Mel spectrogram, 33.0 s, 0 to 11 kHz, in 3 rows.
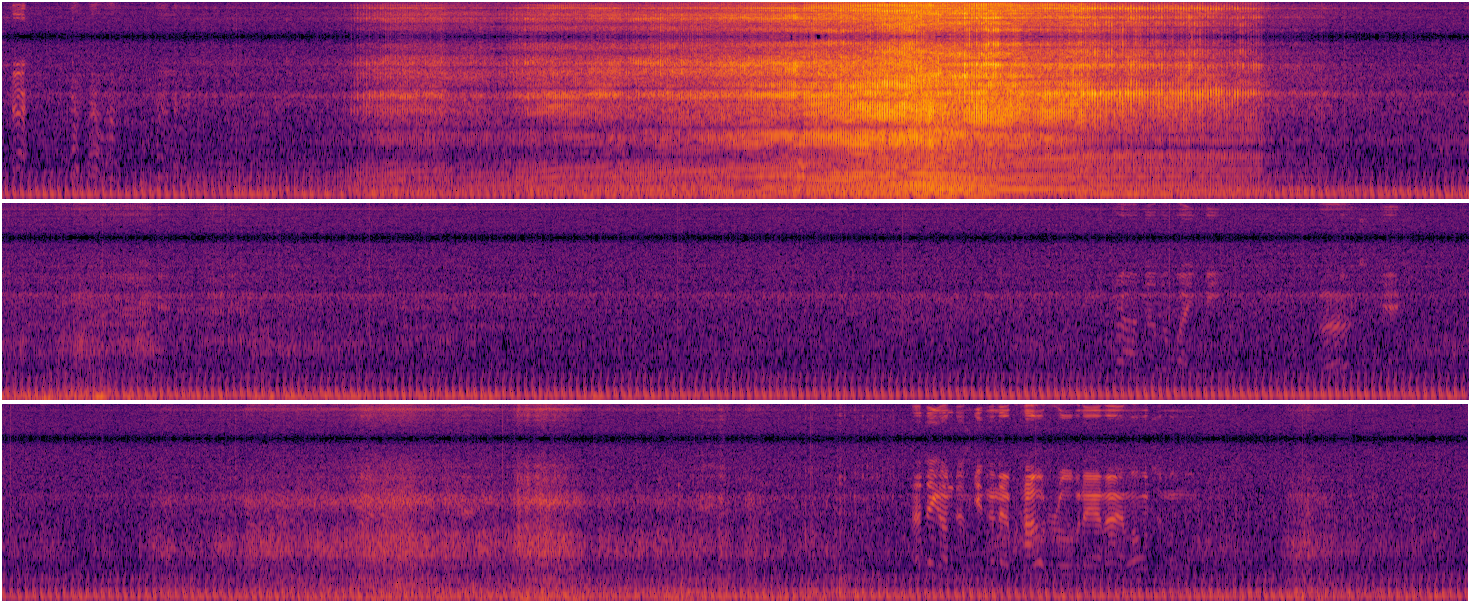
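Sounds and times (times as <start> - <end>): low steady hum: 0.0 - 33.0
atv engine racing past: 2.5 - 15.0, 22.0 - 29.0, 31.0 - 33.0.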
